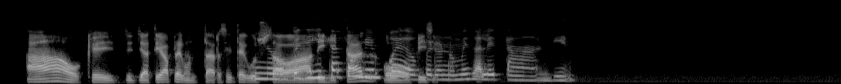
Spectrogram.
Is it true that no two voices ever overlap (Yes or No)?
No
